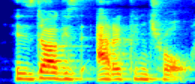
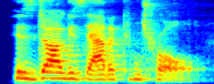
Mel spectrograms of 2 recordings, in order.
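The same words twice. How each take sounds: First: The H at the start of 'his' is dropped. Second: The H at the start of 'his' is dropped.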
